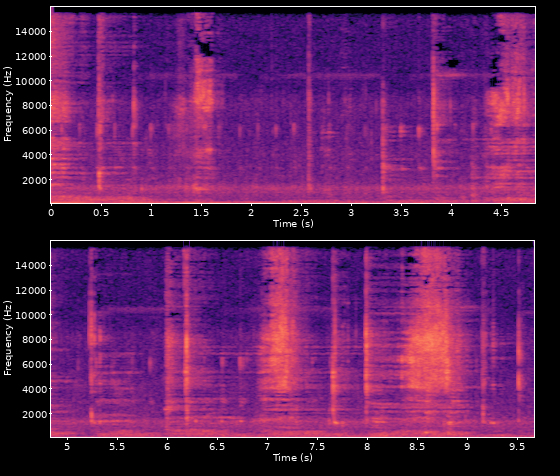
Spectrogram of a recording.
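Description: Close-up open-mouthed chewing of fatty boiled pork and rice eaten by hand, with frequent smacking clicks of the lips and tongue.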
